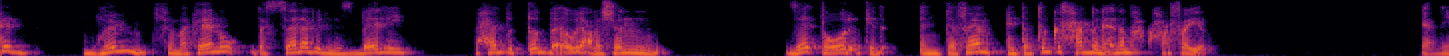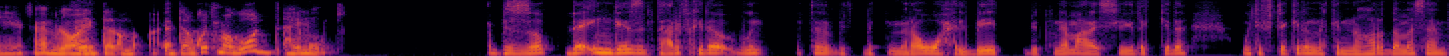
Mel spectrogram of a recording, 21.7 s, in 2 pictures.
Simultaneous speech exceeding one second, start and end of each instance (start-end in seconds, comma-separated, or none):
none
